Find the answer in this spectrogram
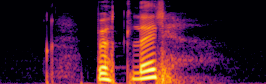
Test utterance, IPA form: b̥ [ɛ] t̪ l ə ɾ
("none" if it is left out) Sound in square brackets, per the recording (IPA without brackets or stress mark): œ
